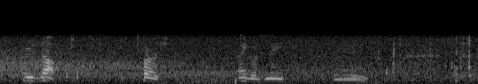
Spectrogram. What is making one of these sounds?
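A man talks loudly outdoors, close by.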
